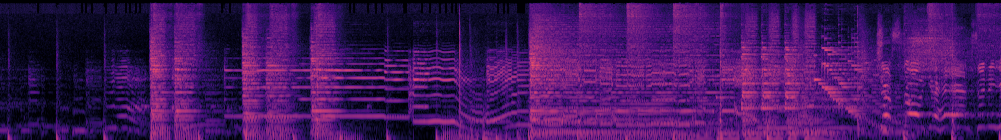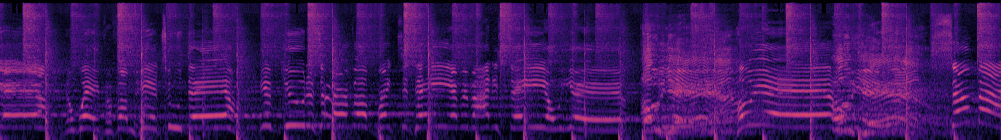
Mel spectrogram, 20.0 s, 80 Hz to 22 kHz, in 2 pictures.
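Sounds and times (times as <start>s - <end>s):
soul band playing: 0.0s - 11.8s
drums beating: 0.0s - 20.0s.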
